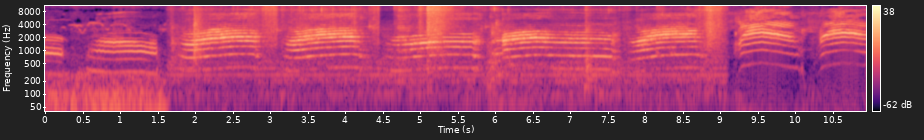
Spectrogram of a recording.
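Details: Cat giving a run of long, arching meows that rise then fall, several back to back, with a brief low rumble at the start and a couple of shorter, sharper meows at the end.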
